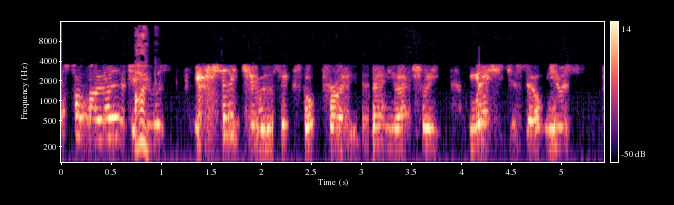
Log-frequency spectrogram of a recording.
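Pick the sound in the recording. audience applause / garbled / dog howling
garbled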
